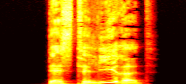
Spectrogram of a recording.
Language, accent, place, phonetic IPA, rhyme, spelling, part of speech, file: German, Germany, Berlin, [dɛstɪˈliːʁət], -iːʁət, destillieret, verb, De-destillieret.ogg
- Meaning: second-person plural subjunctive I of destillieren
